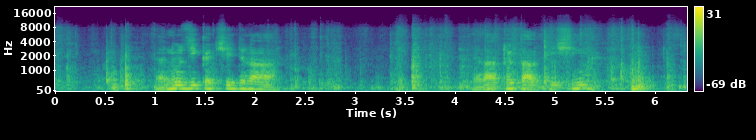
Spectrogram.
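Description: A cardboard box flap rustles and scrapes.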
